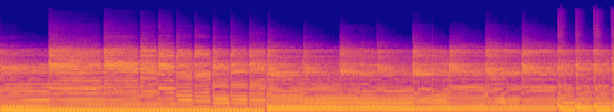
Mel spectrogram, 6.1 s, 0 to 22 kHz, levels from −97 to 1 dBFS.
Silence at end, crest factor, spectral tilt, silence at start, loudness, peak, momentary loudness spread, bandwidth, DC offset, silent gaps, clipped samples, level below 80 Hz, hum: 0 s; 12 dB; -6.5 dB/octave; 0 s; -20 LUFS; -8 dBFS; 3 LU; 9 kHz; under 0.1%; none; under 0.1%; -26 dBFS; none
